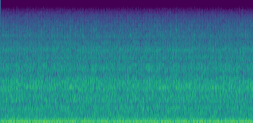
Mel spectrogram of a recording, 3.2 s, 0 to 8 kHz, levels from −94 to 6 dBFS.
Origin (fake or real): real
